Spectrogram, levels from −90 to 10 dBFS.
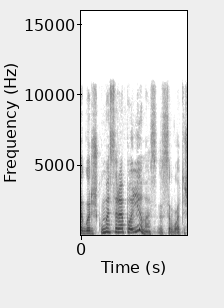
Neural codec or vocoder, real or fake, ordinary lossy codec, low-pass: none; real; MP3, 96 kbps; 10.8 kHz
